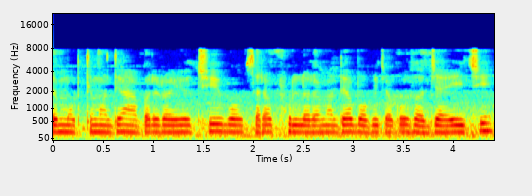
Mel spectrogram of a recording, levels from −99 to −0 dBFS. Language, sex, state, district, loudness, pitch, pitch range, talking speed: Odia, female, Odisha, Khordha, -15 LUFS, 185 Hz, 185-190 Hz, 150 wpm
